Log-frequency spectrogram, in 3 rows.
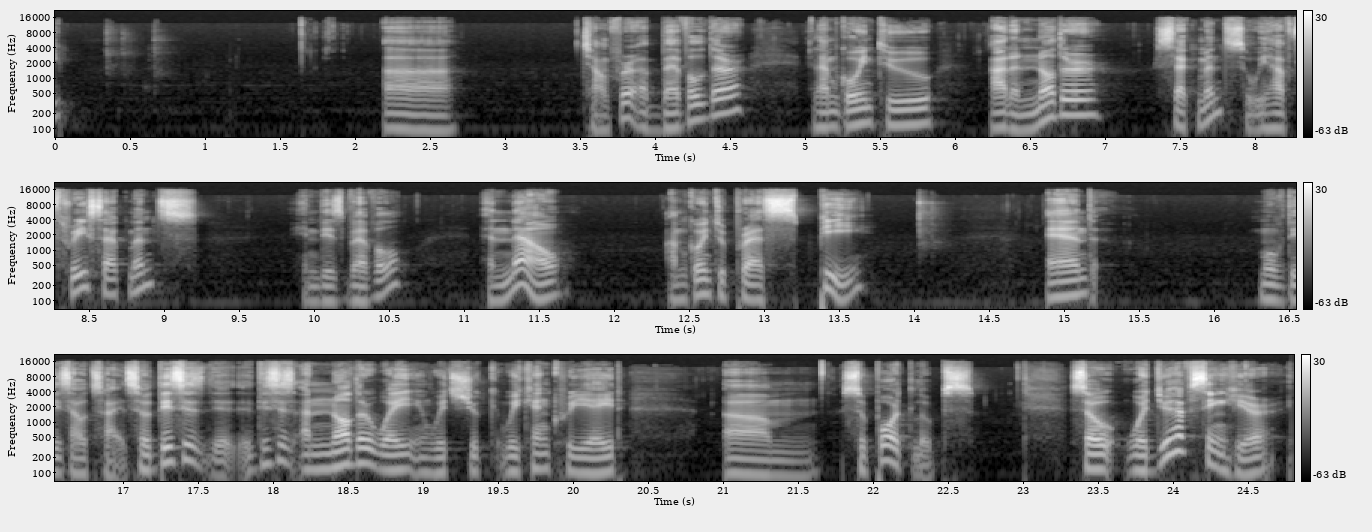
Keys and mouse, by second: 0.3 ctrl+b, 13.9 p, 17.2 click, 18.7 middle click, 19.1 Tab, 19.9 middle click, 20.5 shift+middle click, 24.3 middle click.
